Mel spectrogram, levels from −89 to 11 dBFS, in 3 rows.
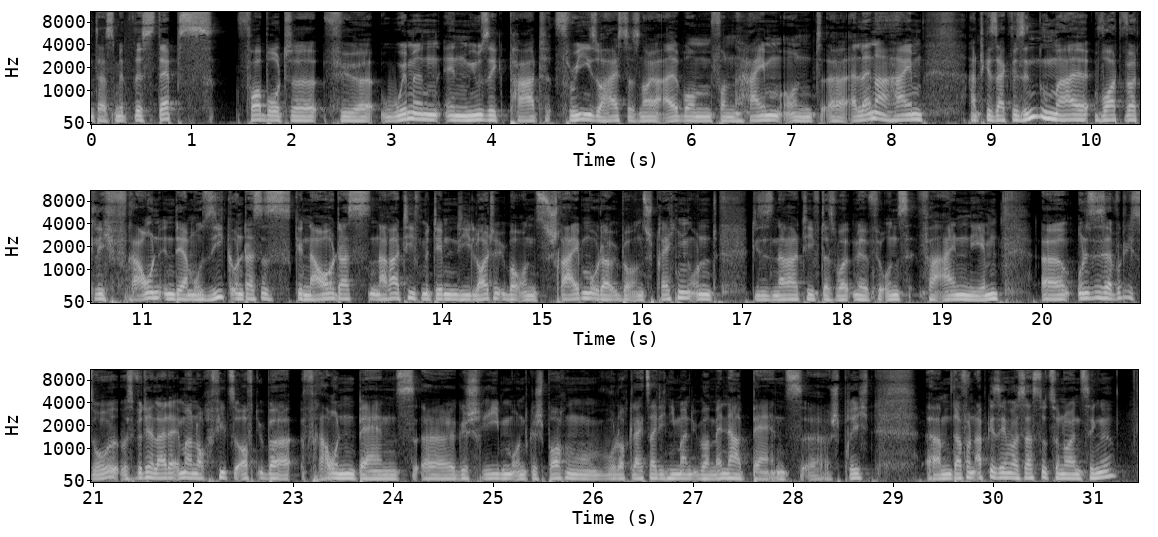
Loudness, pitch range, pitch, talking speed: -19 LUFS, 115-135 Hz, 125 Hz, 185 wpm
